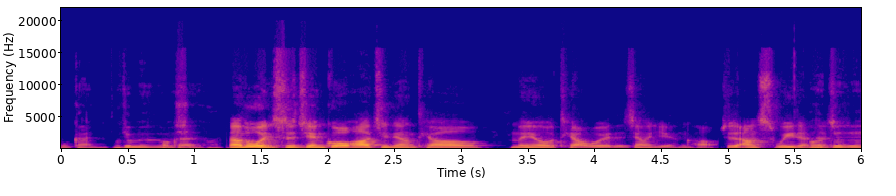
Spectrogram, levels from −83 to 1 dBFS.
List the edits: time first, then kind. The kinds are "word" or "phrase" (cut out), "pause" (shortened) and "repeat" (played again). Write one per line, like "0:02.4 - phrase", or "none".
none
